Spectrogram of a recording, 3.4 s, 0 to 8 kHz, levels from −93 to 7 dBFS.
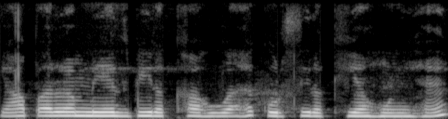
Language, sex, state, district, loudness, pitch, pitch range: Hindi, female, Chhattisgarh, Korba, -14 LUFS, 235 Hz, 225-245 Hz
